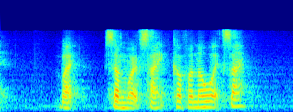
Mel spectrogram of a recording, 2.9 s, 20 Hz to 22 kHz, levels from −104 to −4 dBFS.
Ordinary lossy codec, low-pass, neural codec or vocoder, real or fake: AAC, 32 kbps; 7.2 kHz; codec, 16 kHz, 0.2 kbps, FocalCodec; fake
